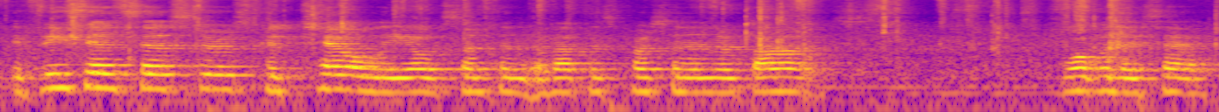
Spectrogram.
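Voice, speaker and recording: A tarot-reading channel host from the US delivers an intuitive reading to the viewer, her musings coming as short, repeated phrases and questions. Her medium-pitched voice shows little pitch movement and keeps a moderate pace. Background noise is clear, and the room echoes.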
